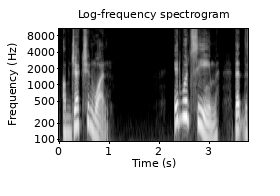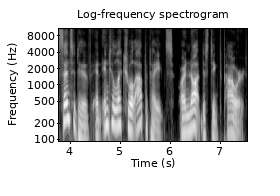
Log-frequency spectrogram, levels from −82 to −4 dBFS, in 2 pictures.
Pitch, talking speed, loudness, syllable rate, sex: 145 Hz, 120 wpm, -19 LUFS, 5.3 syllables/s, male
